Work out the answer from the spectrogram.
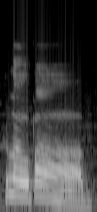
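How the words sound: It is said in a bright, happy tone. "this big, bright and happy guy"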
